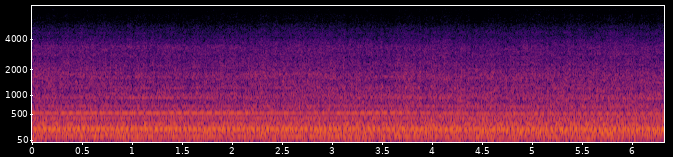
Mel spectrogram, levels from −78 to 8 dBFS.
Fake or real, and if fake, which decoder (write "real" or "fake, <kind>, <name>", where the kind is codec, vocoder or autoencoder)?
fake, autoencoder, DAC-VAE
